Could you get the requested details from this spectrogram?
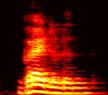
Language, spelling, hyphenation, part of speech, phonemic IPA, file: Dutch, breidelen, brei‧de‧len, verb, /ˈbrɛi̯dələ(n)/, Nl-breidelen.ogg
- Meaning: to bridle, to restrain, to curb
